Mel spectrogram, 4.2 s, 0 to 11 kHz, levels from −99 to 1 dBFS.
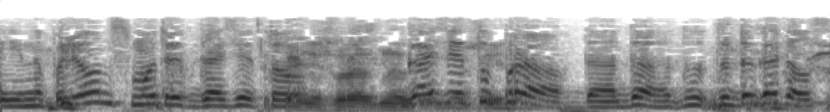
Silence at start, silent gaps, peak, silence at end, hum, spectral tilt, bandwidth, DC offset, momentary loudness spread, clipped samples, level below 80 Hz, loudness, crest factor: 0 s; none; -10 dBFS; 0 s; none; -7.5 dB/octave; 6.4 kHz; under 0.1%; 2 LU; under 0.1%; -46 dBFS; -21 LUFS; 12 dB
